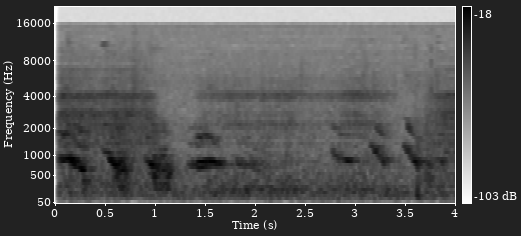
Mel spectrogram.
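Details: Two Japanese Spitz sisters playing, giving short tonal whimpers and whines that slide downward, several in quick succession with gaps, over a steady background hiss.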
